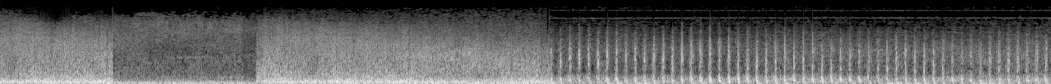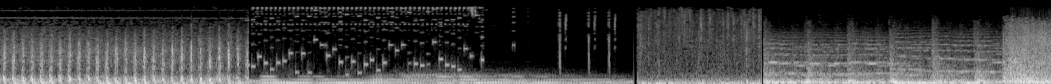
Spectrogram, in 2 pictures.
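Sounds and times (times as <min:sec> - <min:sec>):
helicopter rotor chopping: 0:05.4 - 0:15.4
music: 0:18.2 - 0:21.0.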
